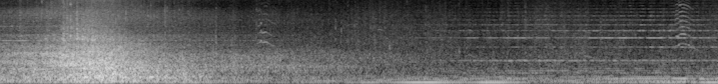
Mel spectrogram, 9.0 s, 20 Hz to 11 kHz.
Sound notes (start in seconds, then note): 1.6 seagulls cawing; 4.4 tense music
